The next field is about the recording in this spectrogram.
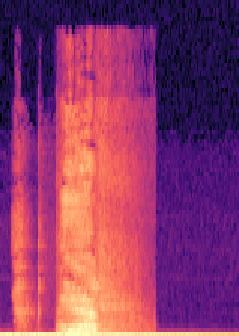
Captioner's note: mutters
